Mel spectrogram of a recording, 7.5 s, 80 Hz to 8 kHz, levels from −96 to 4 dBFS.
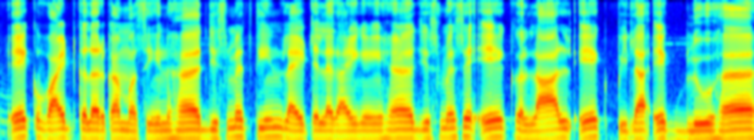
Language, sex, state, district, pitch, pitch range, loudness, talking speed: Hindi, male, Jharkhand, Garhwa, 125 Hz, 115-130 Hz, -17 LUFS, 165 wpm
